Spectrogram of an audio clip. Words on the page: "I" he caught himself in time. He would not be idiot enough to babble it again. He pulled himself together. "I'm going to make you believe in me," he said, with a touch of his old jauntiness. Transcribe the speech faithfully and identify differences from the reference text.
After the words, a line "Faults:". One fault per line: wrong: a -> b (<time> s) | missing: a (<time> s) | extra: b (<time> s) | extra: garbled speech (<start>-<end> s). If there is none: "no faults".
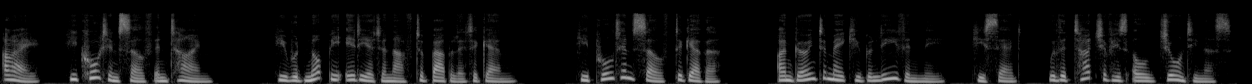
"I" he caught himself in time. He would not be idiot enough to babble it again. He pulled himself together. "I'm going to make you believe in me," he said, with a touch of his old jauntiness.
Faults:
no faults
